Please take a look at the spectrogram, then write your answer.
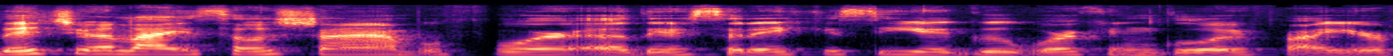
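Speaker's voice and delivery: ordinary talk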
